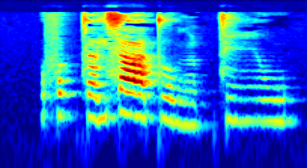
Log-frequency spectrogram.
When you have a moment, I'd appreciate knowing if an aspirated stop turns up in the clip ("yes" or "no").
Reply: no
